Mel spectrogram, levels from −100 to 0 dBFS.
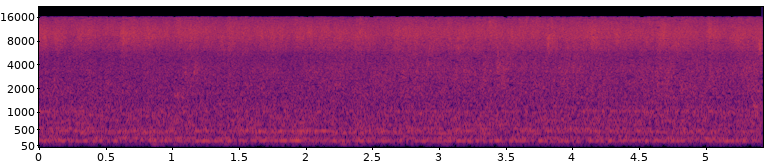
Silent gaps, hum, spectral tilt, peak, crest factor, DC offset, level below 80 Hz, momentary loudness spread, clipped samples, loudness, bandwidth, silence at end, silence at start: none; none; 0 dB/octave; -22 dBFS; 14 dB; under 0.1%; -88 dBFS; 1 LU; under 0.1%; -34 LUFS; 16.5 kHz; 0 s; 0 s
